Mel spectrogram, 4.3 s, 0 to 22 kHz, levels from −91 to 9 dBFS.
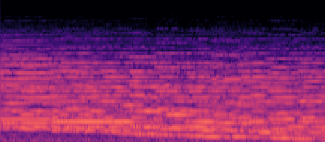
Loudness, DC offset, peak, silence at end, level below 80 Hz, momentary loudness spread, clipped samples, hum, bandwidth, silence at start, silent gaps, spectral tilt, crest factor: -23 LUFS; under 0.1%; -10 dBFS; 0 s; -54 dBFS; 2 LU; under 0.1%; none; 10 kHz; 0 s; none; -5.5 dB/octave; 12 dB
